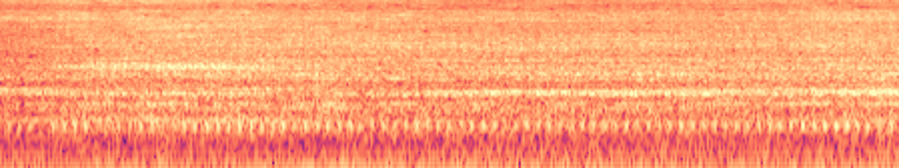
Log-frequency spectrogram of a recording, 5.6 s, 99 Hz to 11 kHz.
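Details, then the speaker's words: Honda EK VTi sedan with the D16Y5 VTEC engine and CVT, first start on a cold day: it idles smoothly but with a steady airy hiss. The owner suspects a vacuum leak; unconfirmed. "so straight away you can hear it running pretty smooth but there's definitely a vacuum leak so that's going to be a bit of a troubleshooting for class"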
